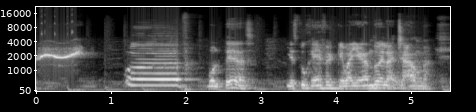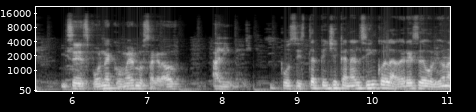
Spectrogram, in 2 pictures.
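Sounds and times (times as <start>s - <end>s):
person whistling: 0.0s - 0.9s
speech: 2.3s - 11.0s.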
